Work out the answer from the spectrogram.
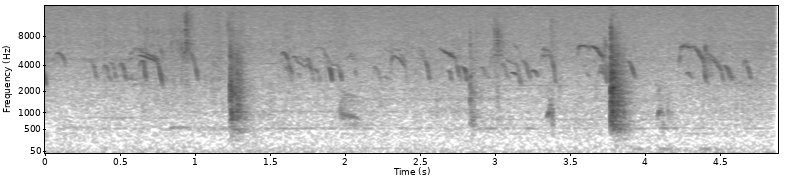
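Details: Chickens make two loud, sharp, broadband cluck bursts about two and a half seconds apart, with softer clucks between and a constant backdrop of thin, high, rapidly repeated chirping.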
